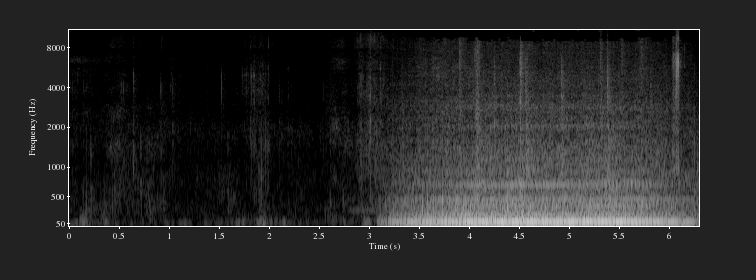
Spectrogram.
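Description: Near silence for about three seconds. Then a sailboat's inboard engine starts being heard, running steadily and loudly with a low pulsing drone, as heard from aboard the boat.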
